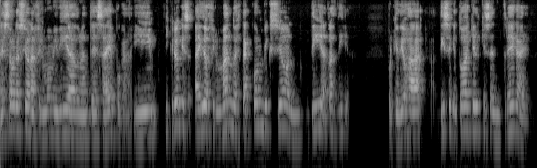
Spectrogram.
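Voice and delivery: ordinary delivery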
